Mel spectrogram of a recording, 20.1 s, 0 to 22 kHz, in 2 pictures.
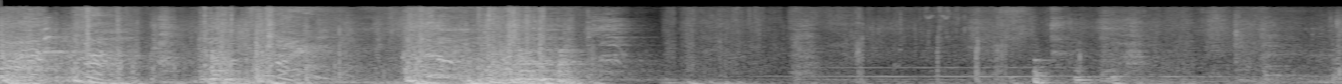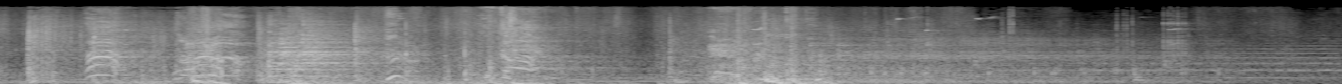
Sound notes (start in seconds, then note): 0.1 blows thudding; 10.6 men groaning; 11.3 blows thudding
